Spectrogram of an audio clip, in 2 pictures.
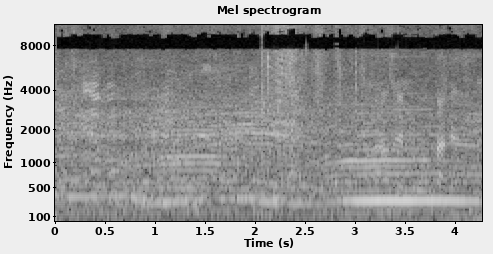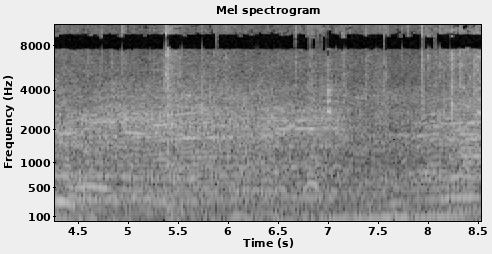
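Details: Cattle, including a struggling bull, being unloaded from a truck in Indonesia: a drawn-out, level moo lasting about two seconds, with other shorter lowing, knocking, rumbling noise and people's voices around.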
